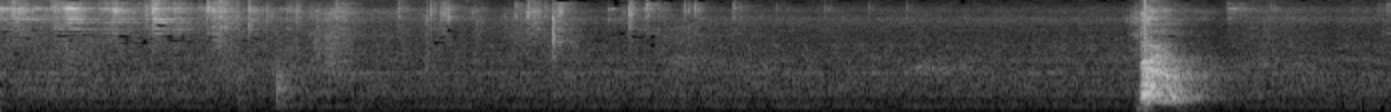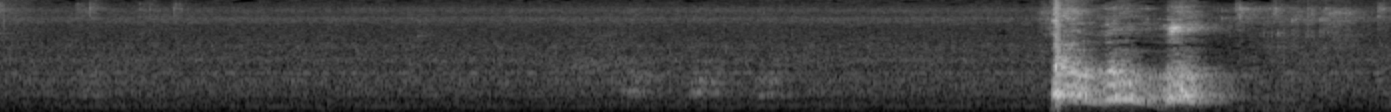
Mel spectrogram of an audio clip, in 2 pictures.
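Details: Milton the English Bulldog, barking from an Oklahoma home in September at a neighbour's small dog, gives two isolated barks about five seconds apart, separated by quiet, with rustling and faint household sounds at the start.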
